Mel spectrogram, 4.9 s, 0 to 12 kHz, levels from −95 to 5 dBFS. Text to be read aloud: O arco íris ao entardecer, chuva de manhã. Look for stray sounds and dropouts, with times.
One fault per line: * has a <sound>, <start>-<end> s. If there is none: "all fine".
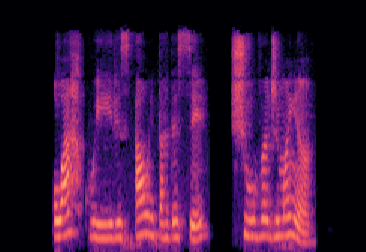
all fine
